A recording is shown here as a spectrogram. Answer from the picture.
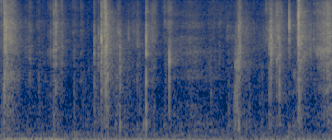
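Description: Paper envelope being opened by hand: a series of short, crisp paper rustles and tears.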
